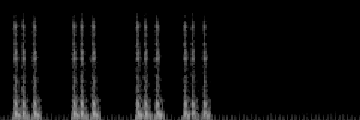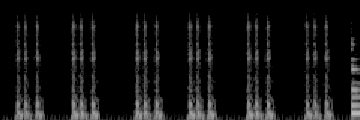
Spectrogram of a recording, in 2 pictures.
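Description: Video slot game sound effects: reel-stop clicks landing one reel after another, about two a second, six in a row for a spin after a pause of about a second. Near the end a short chime sounds as a small win lands.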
